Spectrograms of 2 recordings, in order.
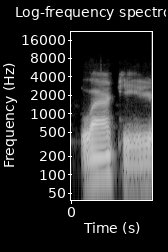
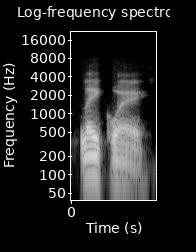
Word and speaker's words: Lakeway: close to you in Lackey or Lakeway. I guess the proper way to say it.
